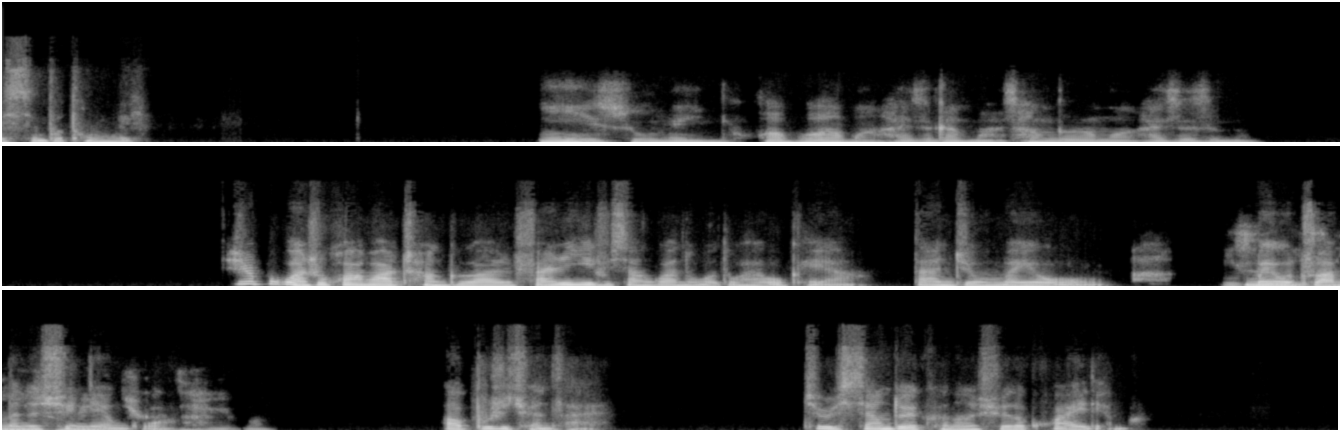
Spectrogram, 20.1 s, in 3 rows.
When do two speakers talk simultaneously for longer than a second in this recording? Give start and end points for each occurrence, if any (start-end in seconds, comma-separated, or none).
12.9-14.2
